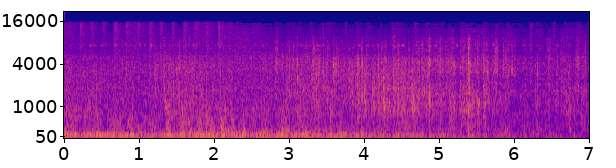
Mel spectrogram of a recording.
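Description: Mountain bike tyres roll and bump over grass.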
